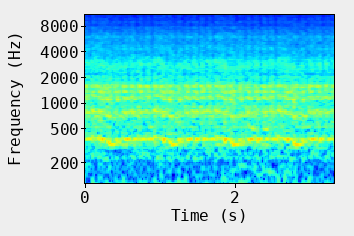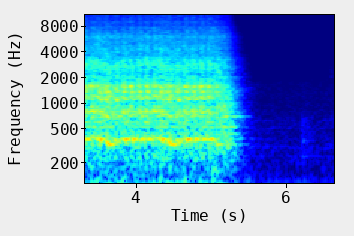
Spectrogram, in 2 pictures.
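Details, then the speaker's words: 1956 Ford F-100 with a newly wired ECU, first start attempt, cranking slowly to build oil pressure: even, steady cranking at about three turns a second for five seconds, then stops; starter spins the engine healthily but it doesn't fire. "But that's good, I'm happy, at least the starter's working. I hate to crank on these for a real long time."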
